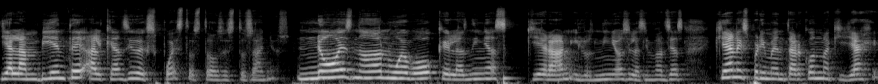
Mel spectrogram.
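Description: At a moderate pace, a woman talks in a high pitch with a Mexican accent. Her pitch varies in an ordinary way, and the background is quiet. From Mexico. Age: 30s. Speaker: beauty youtuber and podcast host; beauty youtuber, podcast host. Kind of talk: casual monologue. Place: home room. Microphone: handheld.

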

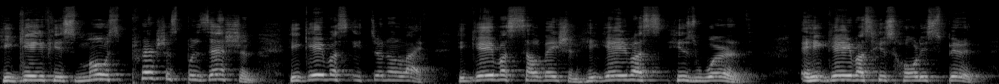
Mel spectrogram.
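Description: Against a quiet background, the speech moves at a fairly slow pace with ordinary pitch variation. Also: man, high pitch for a man. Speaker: bible teacher. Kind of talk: sermon. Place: studio. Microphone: lapel.

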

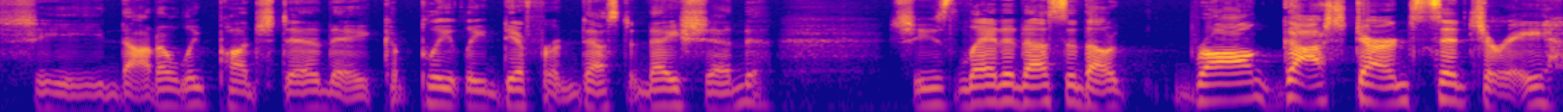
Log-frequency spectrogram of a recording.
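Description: A woman's cartoonish character voice, extremely low in pitch with a bright, sharp tone, ordinary pitch variation, a fairly slow pace and few pauses

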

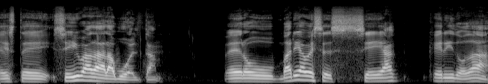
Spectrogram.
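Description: A man speaks in an ordinary speaking voice at a fairly high pitch and a moderate pace. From Dominican Republic, Santo Domingo (Villa Juana). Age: 20s. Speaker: celebrity impersonator. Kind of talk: casual interview. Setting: studio.

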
